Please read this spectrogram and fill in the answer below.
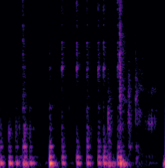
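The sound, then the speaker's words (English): A computer mouse clicks rapidly, making many light, crisp taps in an irregular rhythm, faint and heard alone without talk. “Look, you can hear my fingers. Click. You can hear everything in my room, literally. Mouse.”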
